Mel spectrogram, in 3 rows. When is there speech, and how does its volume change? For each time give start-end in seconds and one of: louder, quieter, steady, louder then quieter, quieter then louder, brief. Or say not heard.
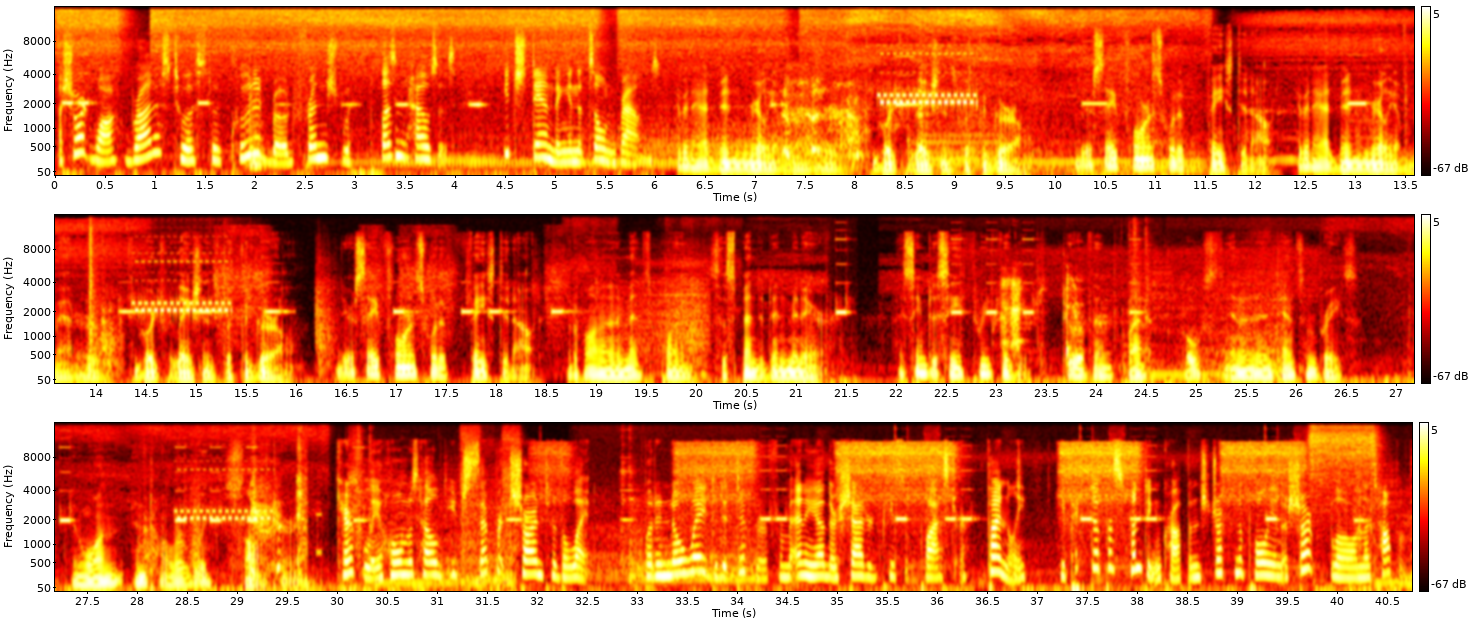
0.0-40.7 steady.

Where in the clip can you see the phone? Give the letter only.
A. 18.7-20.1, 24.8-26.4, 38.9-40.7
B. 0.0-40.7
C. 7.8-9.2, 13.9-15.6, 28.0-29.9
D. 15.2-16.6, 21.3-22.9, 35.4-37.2
C.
